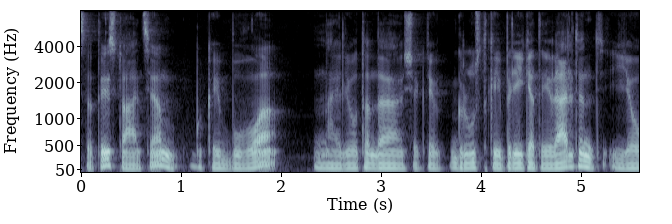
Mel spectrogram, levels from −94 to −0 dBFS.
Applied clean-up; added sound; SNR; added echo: none; none; none; none.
